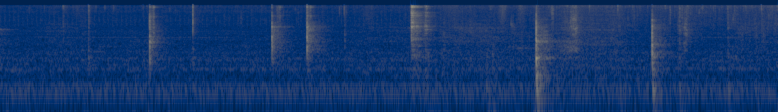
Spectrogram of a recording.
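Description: Butter sizzles and crackles quietly in a hot pan, with occasional sharp pops.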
